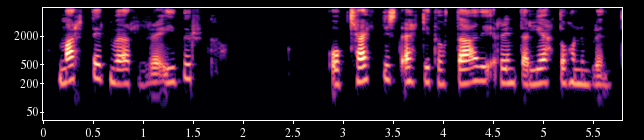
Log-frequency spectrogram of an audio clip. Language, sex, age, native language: Icelandic, female, 40-49, Icelandic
